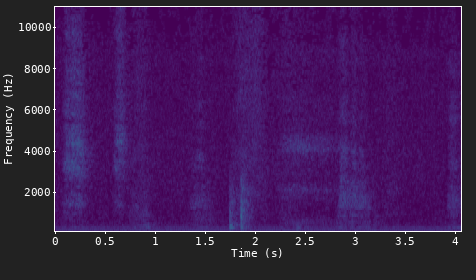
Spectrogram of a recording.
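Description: A white felt-tip marker with a green cap is rubbed and scratched in short strokes across a thin paper page of an open adult coloring book lying flat, printed with a geometric doodle pattern. Soft, airy scratching strokes run under a steady low hum, with two sharper scrapes near the middle.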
